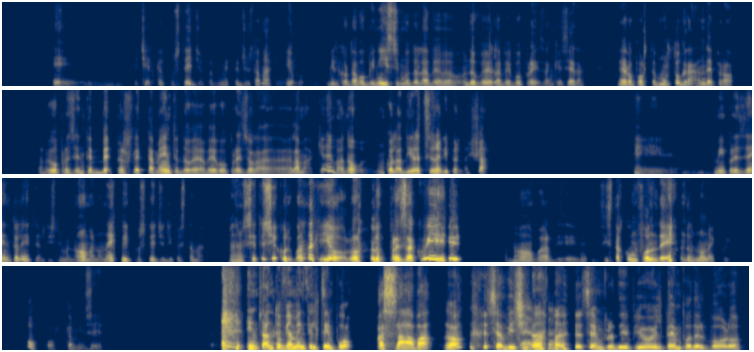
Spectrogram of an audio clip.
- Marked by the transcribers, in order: laugh; laughing while speaking: "l'ho presa qui"; laughing while speaking: "confondendo"; sneeze; other background noise; giggle; laughing while speaking: "avvicinava"; tapping
- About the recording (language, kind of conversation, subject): Italian, podcast, Hai una storia divertente su un imprevisto capitato durante un viaggio?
